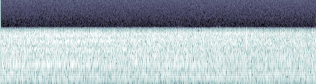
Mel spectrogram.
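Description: Steady street noise of a passing procession crowd, with motor scooters running at idle among the walkers and cyclists.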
